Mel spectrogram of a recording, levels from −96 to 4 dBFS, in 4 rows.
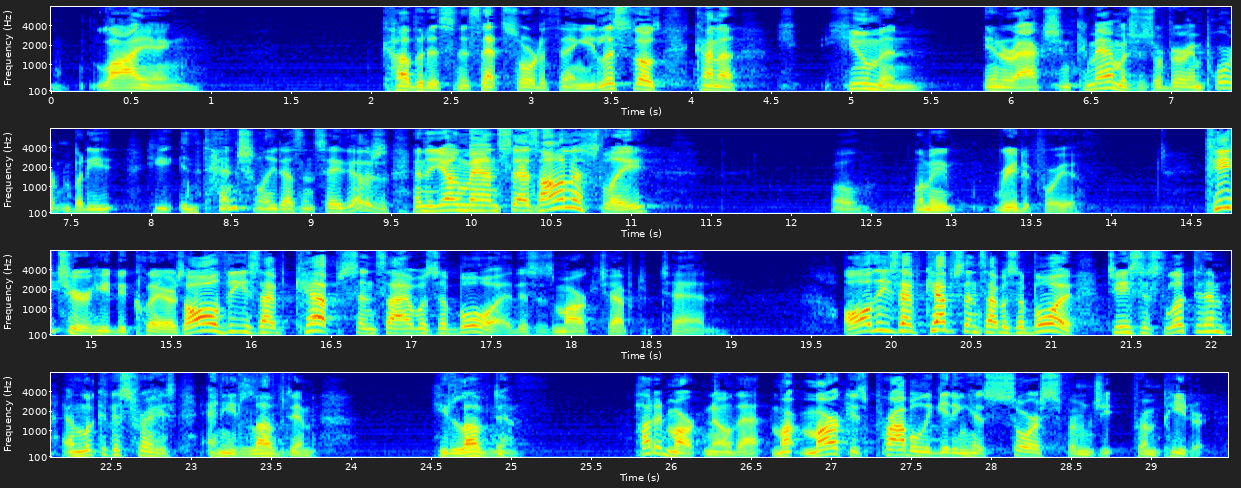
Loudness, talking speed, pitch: -28 LUFS, 195 wpm, 125 Hz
